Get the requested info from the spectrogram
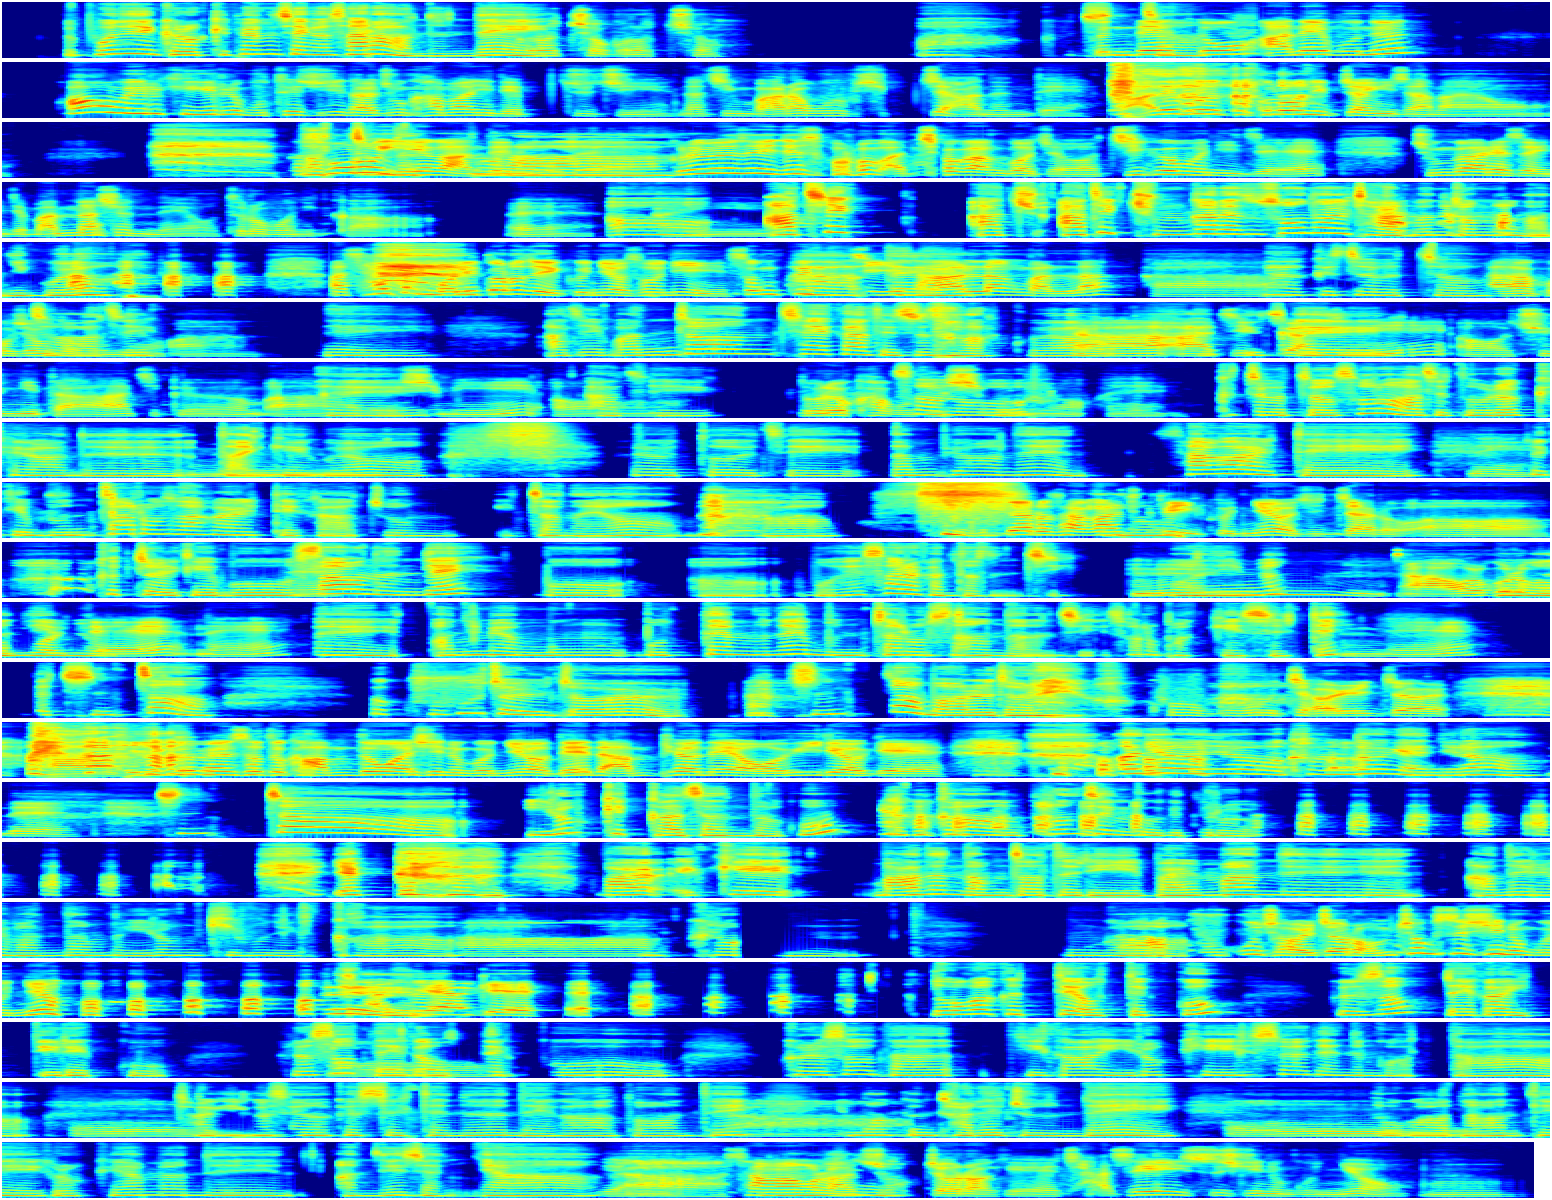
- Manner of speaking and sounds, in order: tapping; laugh; other background noise; laugh; laughing while speaking: "이제 서로 맞춰간거죠"; laugh; laugh; laughing while speaking: "않았고요"; laughing while speaking: "서로"; cough; hiccup; cough; laughing while speaking: "잘해요"; laugh; inhale; laugh; laugh; laugh; laughing while speaking: "약간"; laughing while speaking: "쓰시는군요. 자세하게"; laugh
- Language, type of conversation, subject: Korean, podcast, 사과할 때 어떤 말이 가장 진심으로 들리나요?
- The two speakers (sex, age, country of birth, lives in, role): female, 30-34, South Korea, United States, guest; female, 45-49, South Korea, United States, host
